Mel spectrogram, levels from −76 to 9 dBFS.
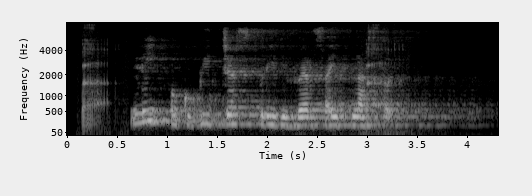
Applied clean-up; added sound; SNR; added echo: neural separator model SepFormer DNS4.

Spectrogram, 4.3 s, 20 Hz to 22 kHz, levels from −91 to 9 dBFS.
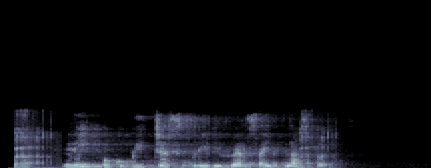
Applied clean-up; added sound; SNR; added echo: neural mask model DeepFilterNet 3.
